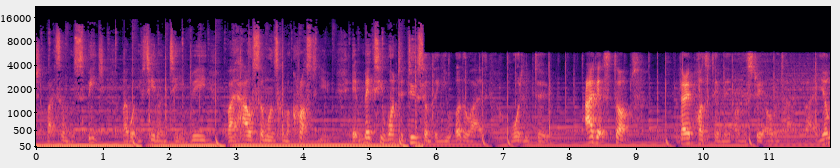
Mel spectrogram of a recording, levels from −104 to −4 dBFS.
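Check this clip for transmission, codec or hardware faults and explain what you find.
One fault, from 5.81 s to the end: the input was likely switched to a poorer device. It passes nothing above 5.5 kHz, so the sound abruptly turns dull, drops about 5 dB, and gains a faint new noise floor.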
